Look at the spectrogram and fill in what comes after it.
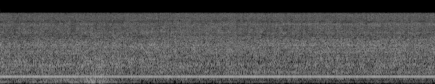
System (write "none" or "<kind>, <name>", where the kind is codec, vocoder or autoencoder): none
